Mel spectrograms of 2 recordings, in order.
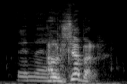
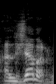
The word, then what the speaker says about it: Al-Jabr: Al-Jabr. – Ah, Al-Jabr, right there. – Al-Jabr. – Yeah, Al-Jabr. – Ah. It's spelled A-L-J-A-B-R, so it throws me, you know? – Mm-hmm.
